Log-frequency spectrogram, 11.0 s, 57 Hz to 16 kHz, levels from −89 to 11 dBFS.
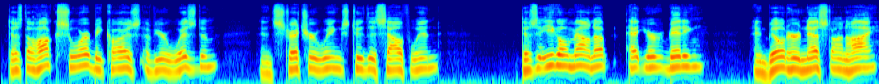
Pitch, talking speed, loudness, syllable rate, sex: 165 Hz, 165 wpm, -17 LUFS, 4.2 syllables/s, male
